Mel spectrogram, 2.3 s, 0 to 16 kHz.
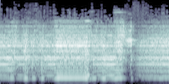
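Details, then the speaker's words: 1947 STC Bantam C141 valve radio after reseating a loose valve and replacing filter caps, power brought up slowly to about 200 V: station audio comes through clean, steady and undistorted; set receiving properly. "well what do you know the stuff works out cool it's a goer it's a goer"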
